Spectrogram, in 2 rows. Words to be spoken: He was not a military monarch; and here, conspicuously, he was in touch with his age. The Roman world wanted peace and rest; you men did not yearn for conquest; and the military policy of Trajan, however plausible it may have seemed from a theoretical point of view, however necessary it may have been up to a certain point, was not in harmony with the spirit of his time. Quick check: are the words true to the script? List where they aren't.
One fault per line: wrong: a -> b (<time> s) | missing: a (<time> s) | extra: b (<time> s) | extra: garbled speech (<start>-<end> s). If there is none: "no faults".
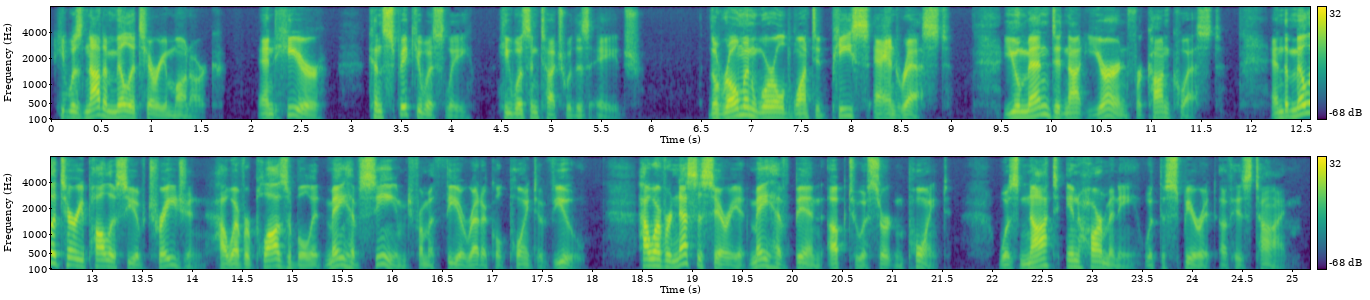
no faults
